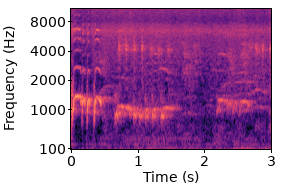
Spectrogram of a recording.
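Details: Local zebra dove singing loudly to lure and provoke replies from other doves; a clicking start runs into a long, wavering staccato coo, then a shorter level phrase.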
